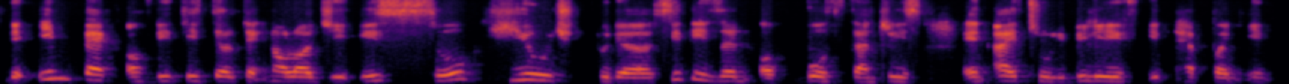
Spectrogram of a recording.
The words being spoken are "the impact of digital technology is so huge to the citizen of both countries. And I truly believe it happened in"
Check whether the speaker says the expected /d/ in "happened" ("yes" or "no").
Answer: no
